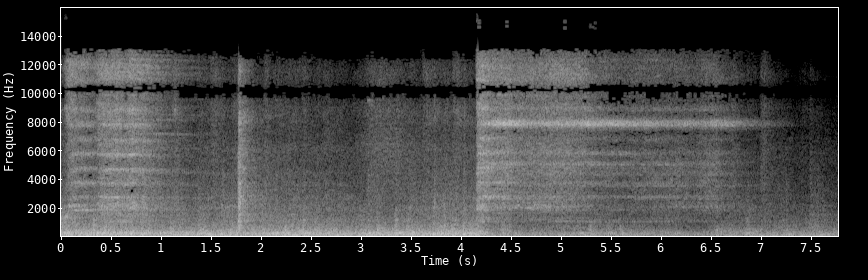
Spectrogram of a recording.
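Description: Train moving along the rails with a low rumble, its steel wheels squealing in high, ringing tones. A single sharp clack comes about two seconds in, and about four seconds in a louder, steady high squeal sets in as the rumble falls away and the sound fades.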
